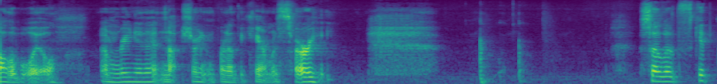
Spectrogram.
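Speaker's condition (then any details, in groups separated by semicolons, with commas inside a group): No condition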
